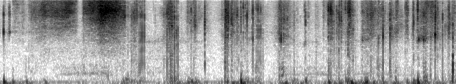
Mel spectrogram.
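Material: Plastic.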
